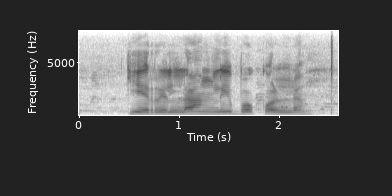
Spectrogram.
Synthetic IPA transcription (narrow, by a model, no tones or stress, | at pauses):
kʼɪrɪl̩laŋ̩lɪbɔkʼɔl̩la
